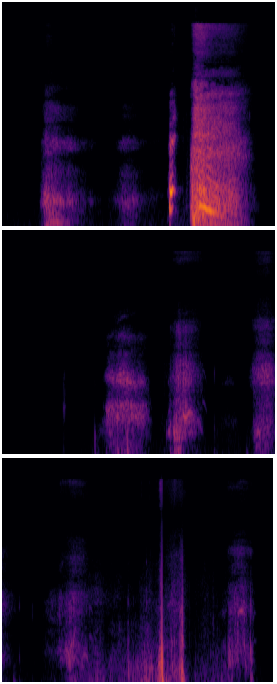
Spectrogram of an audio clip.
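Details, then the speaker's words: Adult with a head cold and congestion sneezing repeatedly: a sharp intake, then a forceful wet sneeze, a second shorter burst near the end, and soft sniffly breaths between. "Just can't stop. That's me. I'm congested. I need to sneeze."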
